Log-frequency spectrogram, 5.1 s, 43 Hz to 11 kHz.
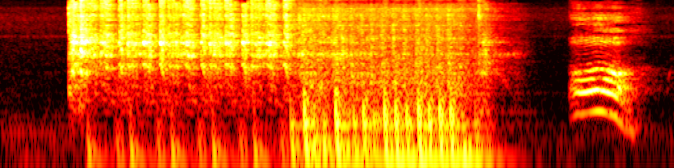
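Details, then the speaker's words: Yamaha YZ450F auction bike started after new parts with no throttle cable hooked up: it fires and runs ragged, popping unevenly for about three seconds, then dies. Owner suspects a sensor not plugged in right or air in the fuel system. "it it ran it didn't say running I don't have a throttle hooked up"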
